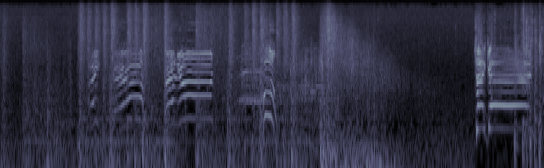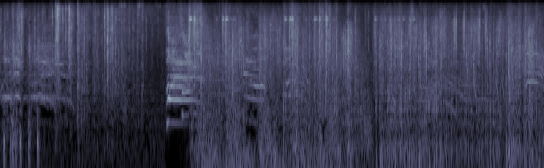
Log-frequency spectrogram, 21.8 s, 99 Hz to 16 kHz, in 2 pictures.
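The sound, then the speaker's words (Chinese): Musket volley fire of 18th-century British and American soldiers in a film battle scene: repeated harsh, crackling bursts of gunfire mixed with voices and dense noise, with a short lull before loud firing resumes. “十八世纪的英国和美国士兵排列着密集的方队向前走去，而且他们还要走得很近了才开火。”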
